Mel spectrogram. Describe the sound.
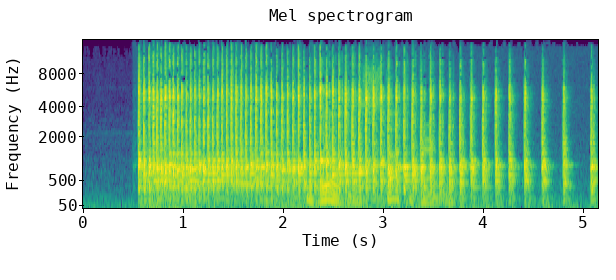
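A prize wheel spins on a sports call-in hotline, giving a rapid stream of loud ticks that gradually slow and spread apart until the last few clicks come singly and the wheel stops.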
